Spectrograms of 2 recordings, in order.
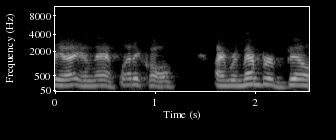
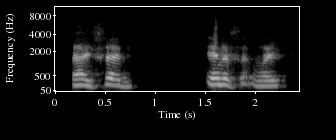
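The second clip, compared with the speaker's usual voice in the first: plain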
